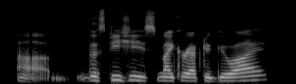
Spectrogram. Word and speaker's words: gui: um the species microraptor gui g-u-i in chinese is actually pronounced gui okay but because but it needs to be an i sound for latin yes and because it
